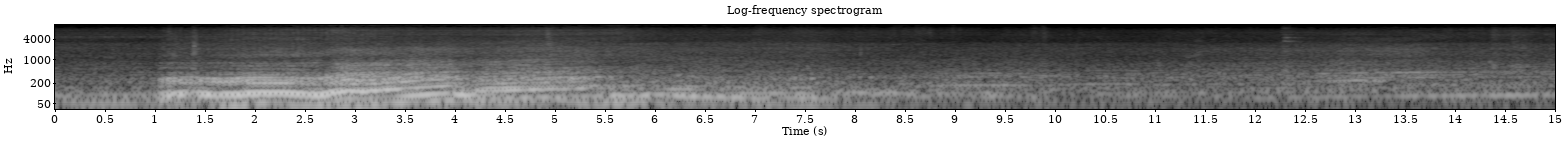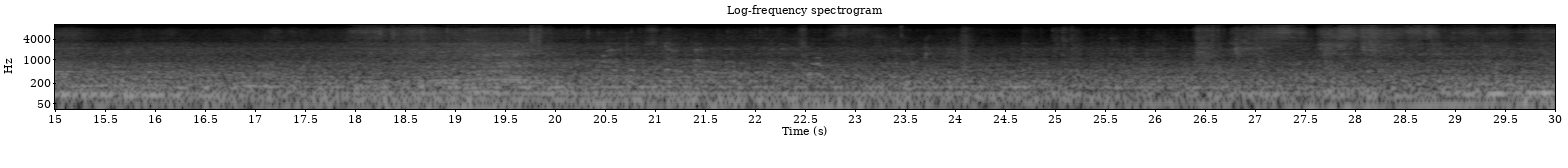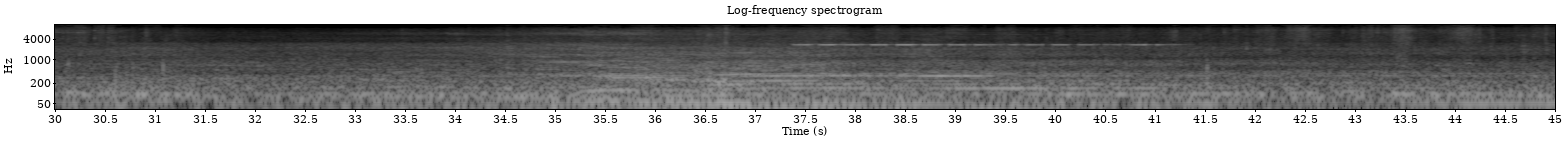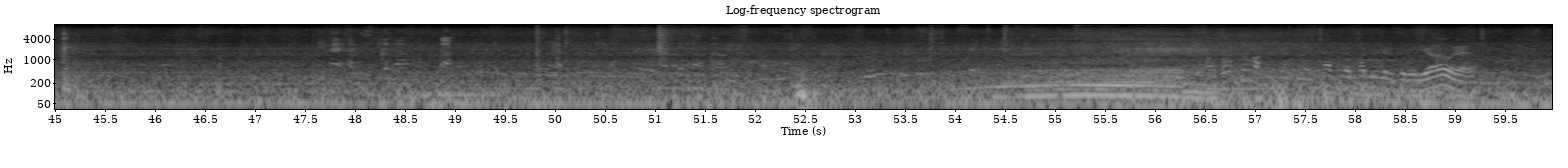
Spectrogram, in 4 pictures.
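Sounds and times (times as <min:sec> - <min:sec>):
heavy engine passing: 0:00.0 - 0:11.2, 0:26.0 - 0:59.9
cars and vans passing: 0:00.0 - 0:59.9.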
